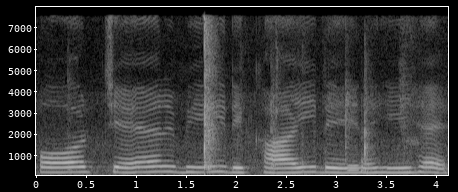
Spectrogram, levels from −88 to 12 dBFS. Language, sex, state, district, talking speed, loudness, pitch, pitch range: Hindi, female, Madhya Pradesh, Dhar, 100 wpm, -23 LUFS, 225 Hz, 215-235 Hz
